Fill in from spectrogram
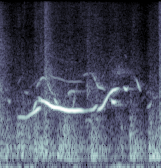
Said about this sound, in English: Soon as I get a little backup, here they are, my whistling chorus.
